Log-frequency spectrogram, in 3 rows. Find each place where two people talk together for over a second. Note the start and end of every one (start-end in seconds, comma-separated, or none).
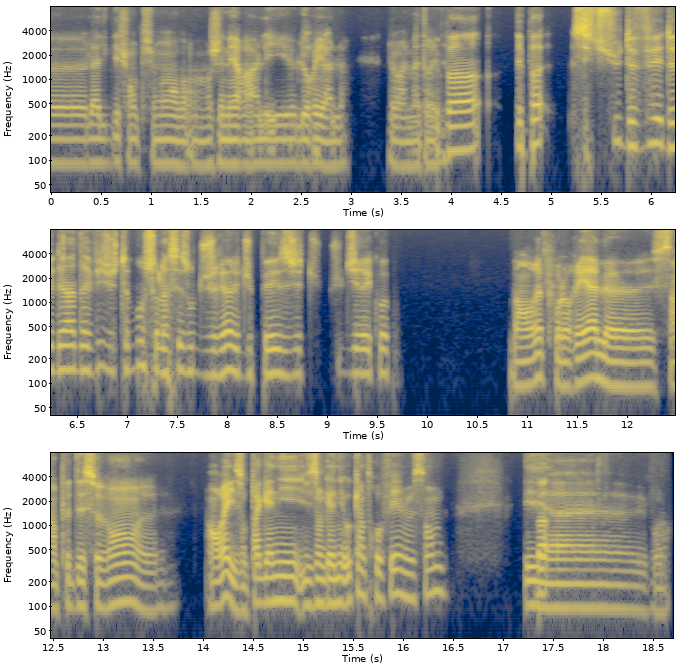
none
